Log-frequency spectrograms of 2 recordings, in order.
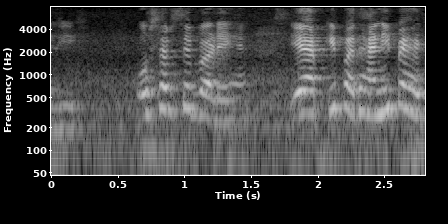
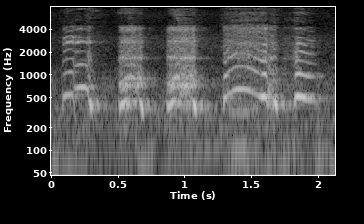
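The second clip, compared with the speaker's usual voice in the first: laugh; 10 semitones higher than usual. Real, not acted. Laughs after praising herself.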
